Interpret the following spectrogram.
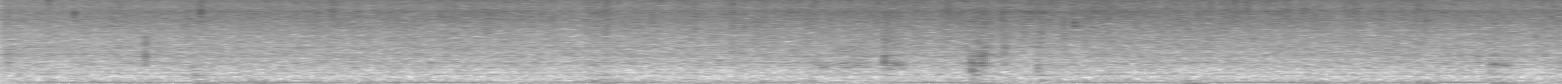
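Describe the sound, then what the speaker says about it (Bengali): Ginger garlic paste sizzles in a pan for a prawn and Malabar spinach curry, a steady, soft crackling hiss that runs evenly throughout with faint low hum beneath. "আমি অল্প একটু আদা রসুন দিয়ে এটা একটু ভেজে নিব, আদা রসুন বাটাটা।"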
